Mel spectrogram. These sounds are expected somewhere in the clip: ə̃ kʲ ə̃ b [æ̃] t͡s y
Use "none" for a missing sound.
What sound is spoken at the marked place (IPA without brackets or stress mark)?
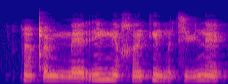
ə̃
